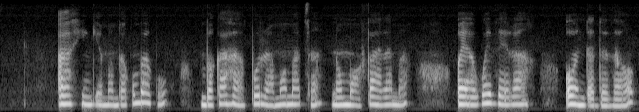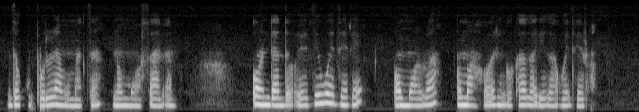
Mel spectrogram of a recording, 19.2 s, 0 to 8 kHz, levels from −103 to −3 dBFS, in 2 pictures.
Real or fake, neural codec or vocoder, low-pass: fake; vocoder, 44.1 kHz, 128 mel bands every 512 samples, BigVGAN v2; 7.2 kHz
